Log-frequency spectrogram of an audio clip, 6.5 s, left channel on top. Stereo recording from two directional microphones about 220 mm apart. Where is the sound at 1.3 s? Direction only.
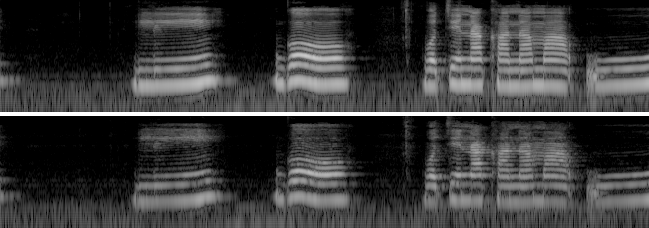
50° left (ahead or behind).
